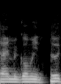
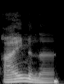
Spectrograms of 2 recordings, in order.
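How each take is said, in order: First: Each word is said fully and separately. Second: It is squeezed into a short reduced form. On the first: "que todo mundo aprende I'm going to" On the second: "que vira I'm na"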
